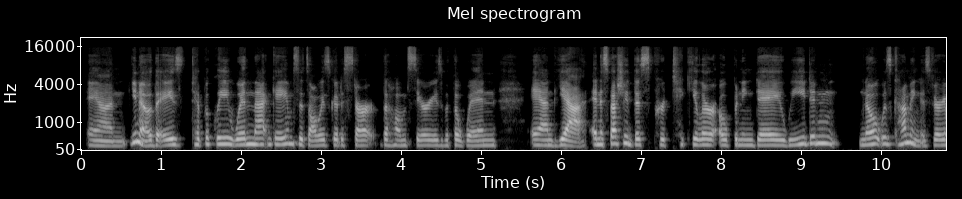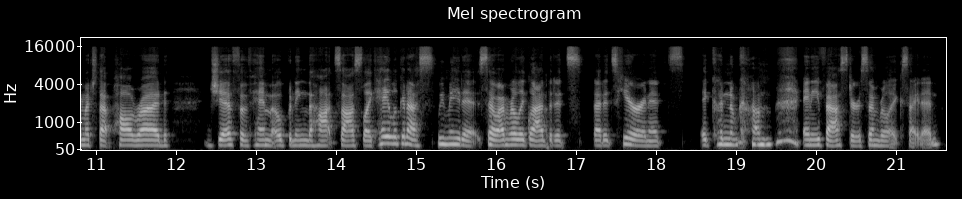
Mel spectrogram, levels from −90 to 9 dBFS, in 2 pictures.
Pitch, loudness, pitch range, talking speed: 195 Hz, -26 LUFS, 185-215 Hz, 215 wpm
